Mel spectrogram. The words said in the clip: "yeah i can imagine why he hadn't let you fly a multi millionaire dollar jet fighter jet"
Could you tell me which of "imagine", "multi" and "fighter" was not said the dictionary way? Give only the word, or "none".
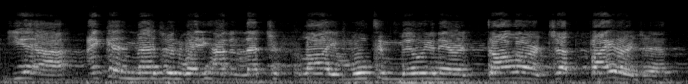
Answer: none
